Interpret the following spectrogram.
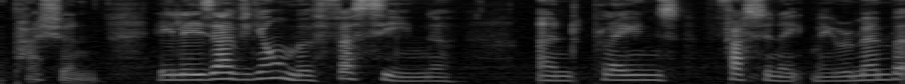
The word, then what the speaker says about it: fascinent: Because it's planes in the plural, that's why you've got this written in the ENT, even though it's not pronounced. Les avions me fascinent.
